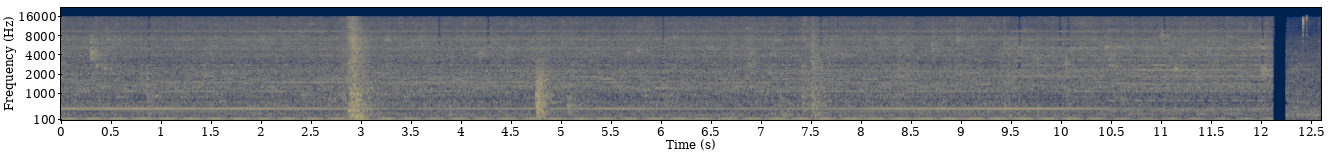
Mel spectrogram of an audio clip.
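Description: Steady electrical hum of an appliance running in a small room. Two sharp knocks of things being handled break it, the loudest about three seconds in and another near five seconds.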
